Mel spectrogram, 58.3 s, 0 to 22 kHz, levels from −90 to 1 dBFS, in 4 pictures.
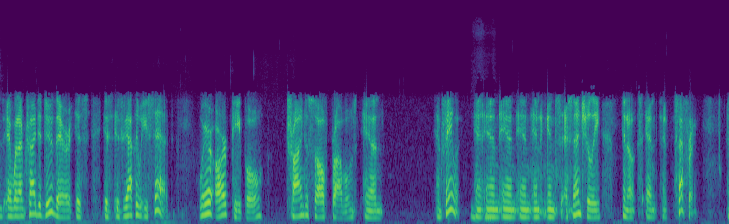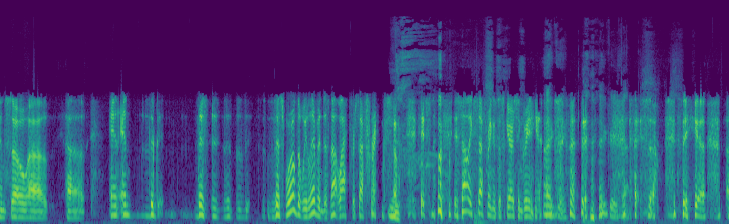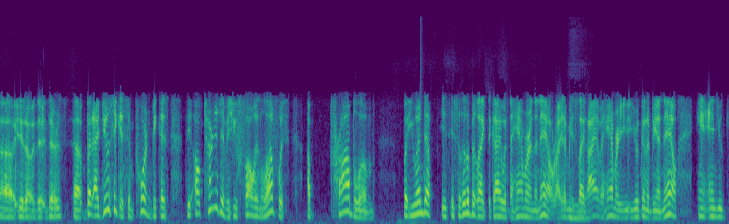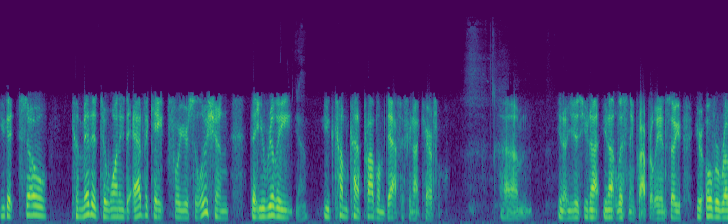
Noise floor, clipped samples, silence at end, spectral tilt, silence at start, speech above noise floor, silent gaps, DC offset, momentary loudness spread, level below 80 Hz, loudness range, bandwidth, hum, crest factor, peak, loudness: -63 dBFS; under 0.1%; 0 s; -7 dB/octave; 0 s; 44 dB; none; under 0.1%; 11 LU; -58 dBFS; 4 LU; 13 kHz; none; 20 dB; 0 dBFS; -19 LUFS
